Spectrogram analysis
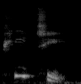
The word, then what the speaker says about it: Ptolemy: the ancient thinkers Ptolemy so the man's name is spelled pt-o-l-e-m-y but it's a Greek name so with the Greek we drop the p and it's Ptolemy all right so Ptolemy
